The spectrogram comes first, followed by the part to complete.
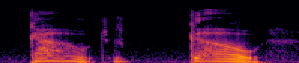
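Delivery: play-acted, shrill, very high screaming yell. Retelling screaming at cars stopped in the road: imitating own screaming. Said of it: "screaming at them".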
